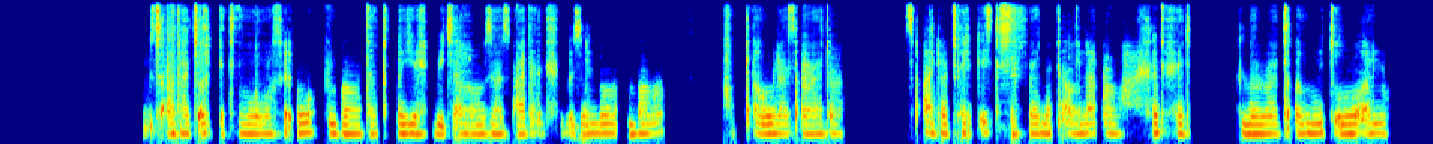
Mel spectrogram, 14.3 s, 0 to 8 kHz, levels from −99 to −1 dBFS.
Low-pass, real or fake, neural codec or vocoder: 7.2 kHz; fake; codec, 44.1 kHz, 1.7 kbps, Pupu-Codec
